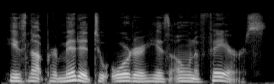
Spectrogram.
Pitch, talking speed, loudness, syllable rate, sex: 145 Hz, 195 wpm, -18 LUFS, 5.0 syllables/s, female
